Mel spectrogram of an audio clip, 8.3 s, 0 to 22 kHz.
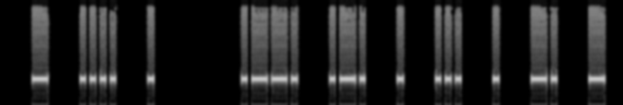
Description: Morse code, heard as a keyed tone, about 18 wpm, spaced as for 12 wpm, 1000 Hz. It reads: THE PRESENT
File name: qotdfiles / 12wpm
